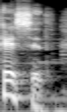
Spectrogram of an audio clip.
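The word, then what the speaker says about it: חֶסֶד: Bondad en hebreo se pronuncia Hesed y tiene un valor numérico de 72.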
